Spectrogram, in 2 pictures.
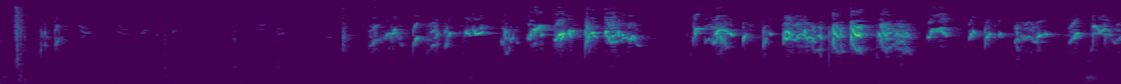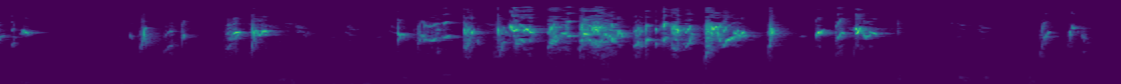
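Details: First song from a young European goldfinch, used to guard territory and impress females: long phrases of fast, bright twitters and chattering trills, broken by a few brief pauses.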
